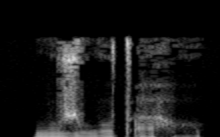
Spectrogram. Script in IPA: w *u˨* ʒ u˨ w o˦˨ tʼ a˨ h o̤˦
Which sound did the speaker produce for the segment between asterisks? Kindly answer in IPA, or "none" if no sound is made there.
u˦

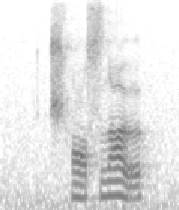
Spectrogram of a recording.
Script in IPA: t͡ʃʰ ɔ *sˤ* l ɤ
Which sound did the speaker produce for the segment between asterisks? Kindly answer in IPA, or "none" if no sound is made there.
sˤ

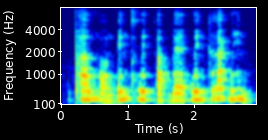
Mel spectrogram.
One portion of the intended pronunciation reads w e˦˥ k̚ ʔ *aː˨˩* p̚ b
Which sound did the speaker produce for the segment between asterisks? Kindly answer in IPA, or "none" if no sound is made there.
a˨˩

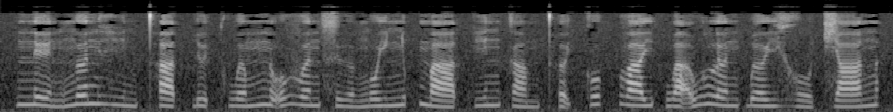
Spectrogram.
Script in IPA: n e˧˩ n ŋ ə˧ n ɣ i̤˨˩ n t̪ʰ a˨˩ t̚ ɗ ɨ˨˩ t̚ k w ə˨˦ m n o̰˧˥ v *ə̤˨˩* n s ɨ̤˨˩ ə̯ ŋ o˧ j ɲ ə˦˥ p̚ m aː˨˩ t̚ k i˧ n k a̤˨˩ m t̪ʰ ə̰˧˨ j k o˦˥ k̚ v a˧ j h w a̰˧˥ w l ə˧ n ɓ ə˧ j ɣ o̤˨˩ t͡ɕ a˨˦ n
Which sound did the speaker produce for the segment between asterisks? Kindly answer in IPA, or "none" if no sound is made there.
ə˧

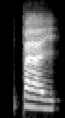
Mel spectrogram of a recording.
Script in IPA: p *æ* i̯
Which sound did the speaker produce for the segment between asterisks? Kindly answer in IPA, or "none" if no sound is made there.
æ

